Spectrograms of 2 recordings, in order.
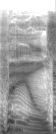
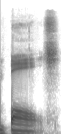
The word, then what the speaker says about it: Baals: They pronounce it Bales. – The pronunciation is B, or not the pronunciation. The spelling is B-A-A-L-S. Okay. The family says Bales, but apparently when this guy was in office, he wanted people to call him Balls.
